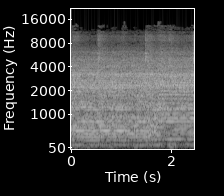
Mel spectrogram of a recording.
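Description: Rock band music without singing: guitar chords held and ringing steadily.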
